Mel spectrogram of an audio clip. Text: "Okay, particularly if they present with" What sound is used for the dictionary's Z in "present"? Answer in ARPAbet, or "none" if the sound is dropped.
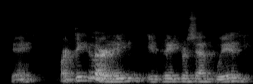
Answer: S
